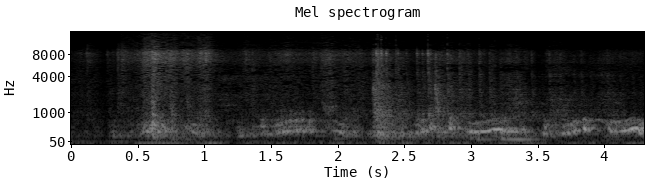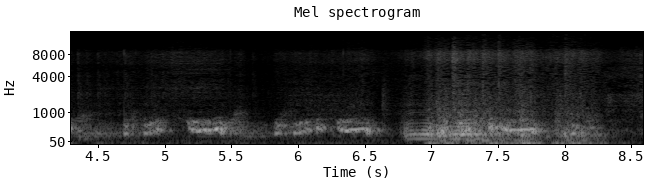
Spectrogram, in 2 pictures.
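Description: Baku fighting pigeons coo in a loft, a steady series of soft, throaty coos running almost throughout, fairly close and moderately loud, with a few louder bursts toward the end.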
